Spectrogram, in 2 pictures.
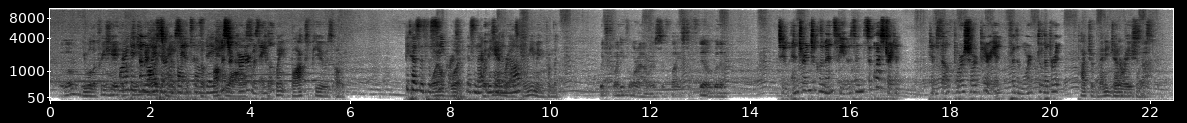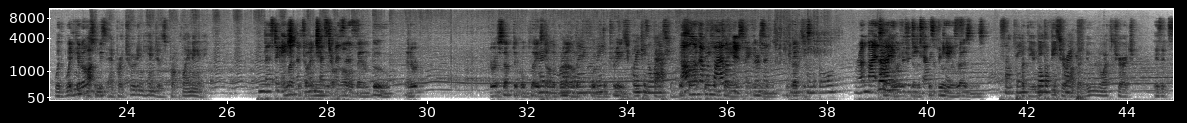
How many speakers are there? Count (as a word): four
